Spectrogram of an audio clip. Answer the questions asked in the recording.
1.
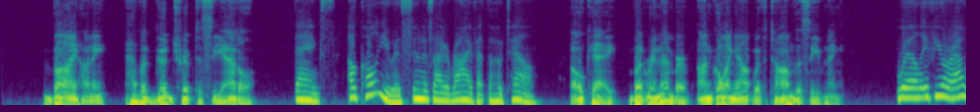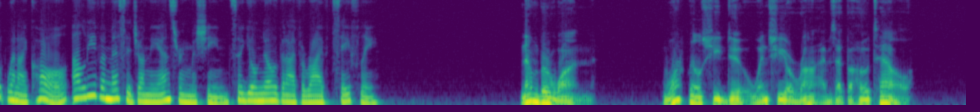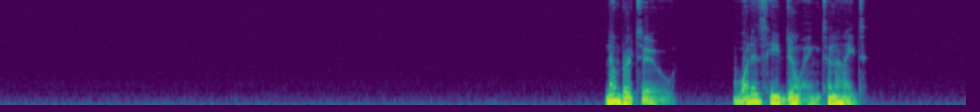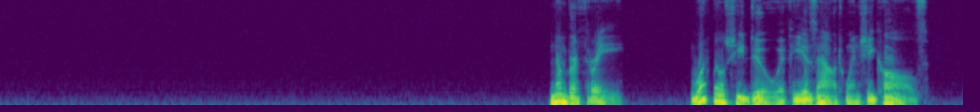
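Call him
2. Going out with Tom
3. Leave a message on the answering machine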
